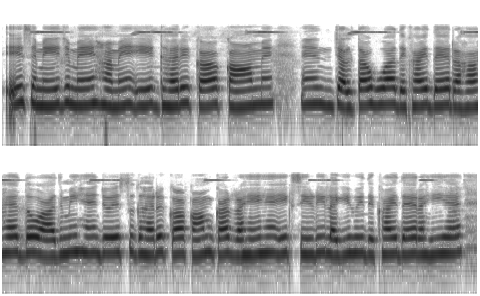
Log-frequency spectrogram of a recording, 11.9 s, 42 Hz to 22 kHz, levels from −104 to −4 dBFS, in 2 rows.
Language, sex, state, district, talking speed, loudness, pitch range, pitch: Hindi, female, Maharashtra, Chandrapur, 160 wpm, -24 LUFS, 240-255 Hz, 250 Hz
